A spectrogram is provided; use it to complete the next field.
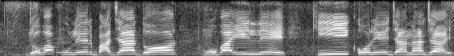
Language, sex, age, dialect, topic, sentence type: Bengali, female, 18-24, Jharkhandi, agriculture, question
